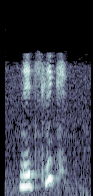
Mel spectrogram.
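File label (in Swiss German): "netzlich", Alsatian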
